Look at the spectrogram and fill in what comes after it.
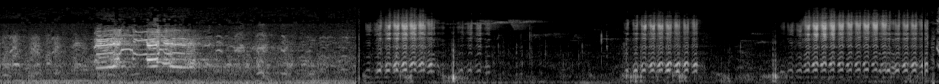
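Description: Mallard ducks calling, then sheep bleating three times, each bleat quavering and lasting about a second, the last one the longest.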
